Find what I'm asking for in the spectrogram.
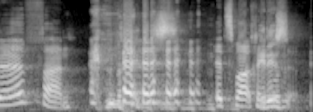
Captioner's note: group laughs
